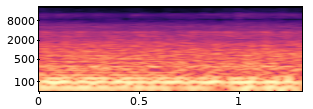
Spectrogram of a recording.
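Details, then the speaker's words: Peterbilt cabover diesel idling while warming up just after repriming and fixing swapped feed and return fuel lines that had caused very low fuel pressure: a steady, even low rumble with no misses, knocks or stumbles, normal idle. "Dang, that thing ain't sounded that good ever. Leave it running, let it warm up. Yep. It sounds good, guys. Finally."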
